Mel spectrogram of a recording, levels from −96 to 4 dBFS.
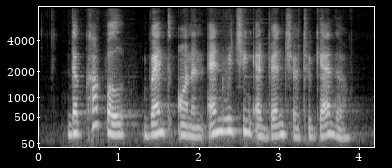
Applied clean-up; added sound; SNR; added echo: neural separator model SepFormer DNS4.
